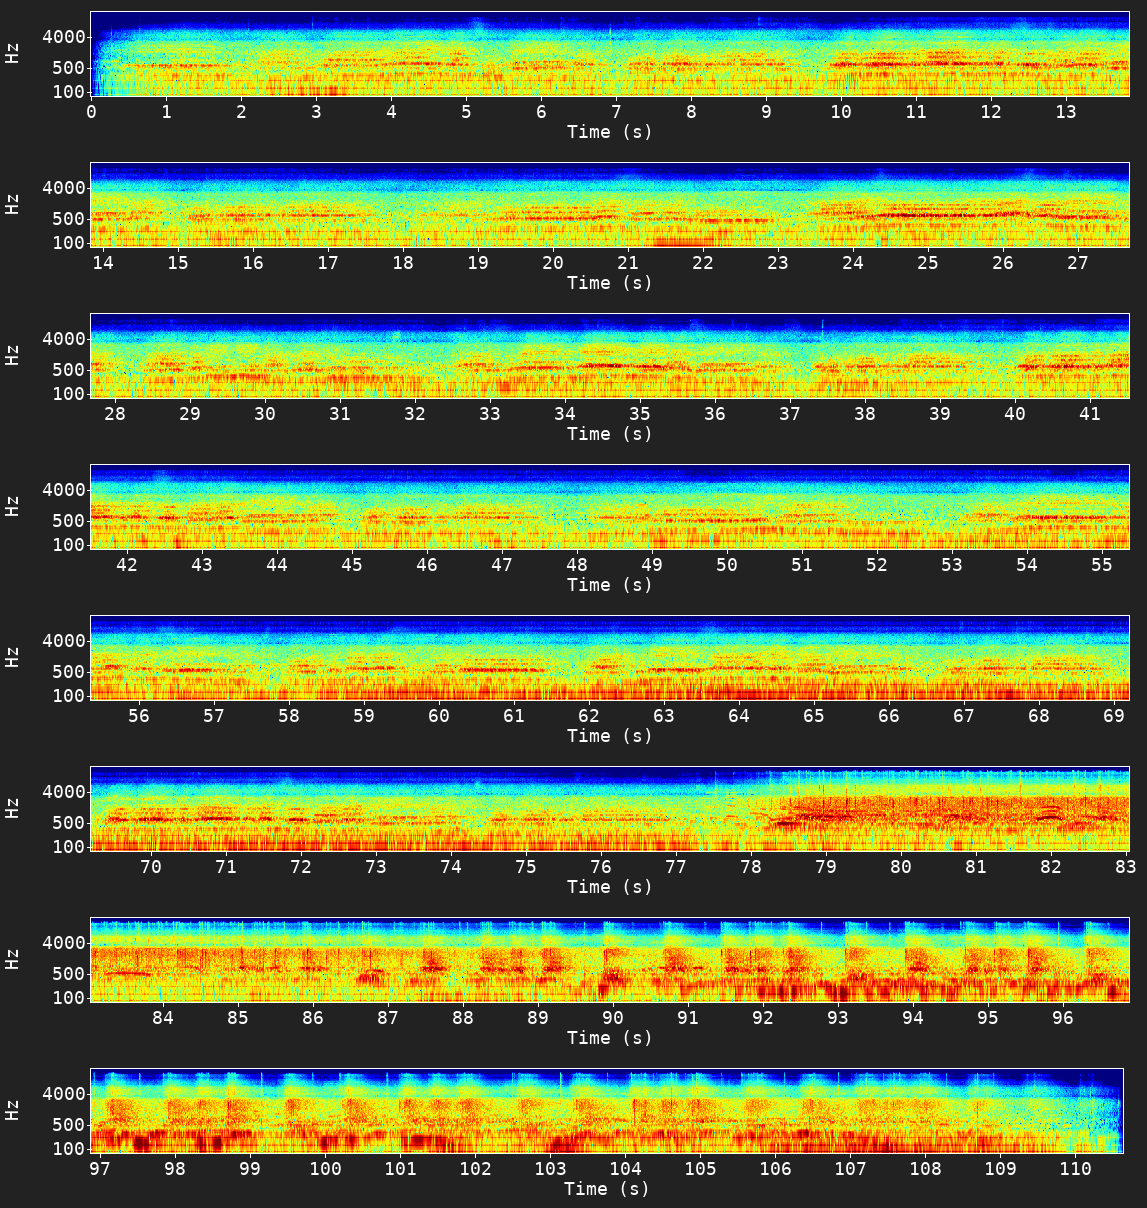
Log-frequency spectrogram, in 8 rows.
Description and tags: Binaural field-recording of Els Segadors, the National Anthem of Catalonia, sung at "V" rally in Barcelona, on September 11th, 2014. It's followed by people shouting "I-Inde-Independència" (freedom).
freedom, ambience, okm-II, zoom, binaural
